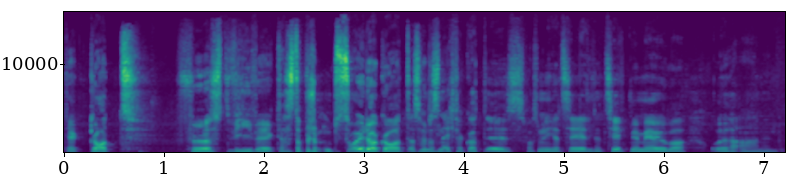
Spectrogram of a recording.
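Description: A man's voice: on the high side, brisk. A man giving casual gameplay commentary as a let's player, flippant and sarcastic.

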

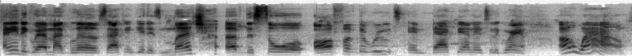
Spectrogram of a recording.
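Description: A woman's voice: fairly low pitch, animated, moderate pace, noisy background. A woman chatting casually to viewers while working in her backyard garden. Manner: chatty, laughing, talks to viewers as y'all. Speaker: urban homesteading vlogger. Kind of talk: casual garden vlog chat.

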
